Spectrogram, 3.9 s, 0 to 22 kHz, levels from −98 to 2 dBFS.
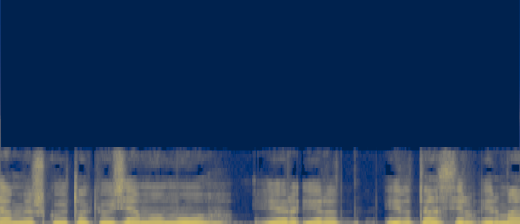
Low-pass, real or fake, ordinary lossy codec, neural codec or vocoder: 7.2 kHz; fake; MP3, 48 kbps; codec, 16 kHz, 6 kbps, DAC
